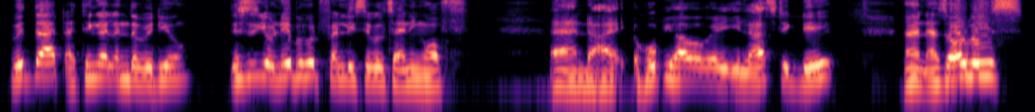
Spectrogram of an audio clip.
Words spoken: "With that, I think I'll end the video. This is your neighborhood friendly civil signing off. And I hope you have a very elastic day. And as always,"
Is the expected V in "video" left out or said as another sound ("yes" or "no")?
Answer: no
